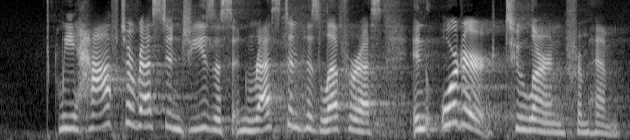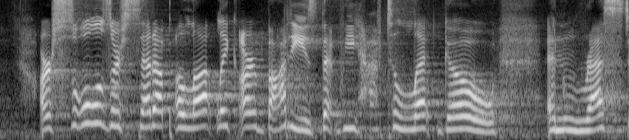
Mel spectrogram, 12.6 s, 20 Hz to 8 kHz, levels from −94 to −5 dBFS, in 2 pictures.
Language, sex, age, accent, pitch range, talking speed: English, female, 20-39, American, 220-305 Hz, 175 wpm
